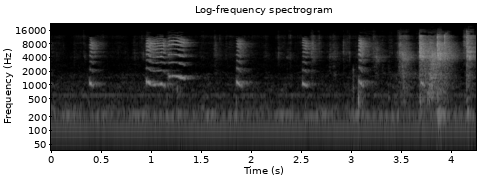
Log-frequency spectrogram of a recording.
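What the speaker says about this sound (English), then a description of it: "So there was squeaking behind me, and I assumed it was Owen playing with the toy, but it's actually Biscuit." Dog Biscuit squeezing a squeaky toy during play, producing a string of sharp, high-pitched squeaks in short irregular bursts, some doubled, over a steady low hum.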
